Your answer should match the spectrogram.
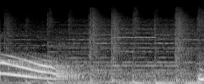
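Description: A child's long drawn-out "ooooh" of amazement, sliding down in pitch and trailing off about half a second in.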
